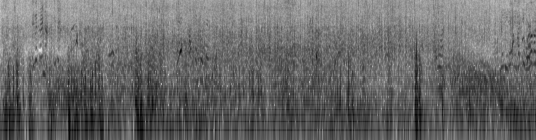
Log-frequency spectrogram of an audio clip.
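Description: Steady rain with breaking surf: a dense hiss dotted with many small taps.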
